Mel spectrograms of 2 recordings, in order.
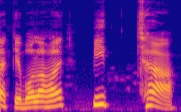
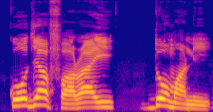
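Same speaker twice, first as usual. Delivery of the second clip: slow, careful Italian model sentence; slow model phrase; slower than usual. Shown as a demonstration. Teacher modelling the Italian sentence slowly for students. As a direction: say it slowly for learners. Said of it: "এখানে যদি আমরা ভেঙে ভেঙে বলি".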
